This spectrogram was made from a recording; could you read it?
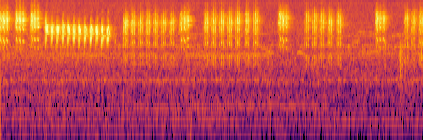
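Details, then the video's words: Sedge Warbler singing and warbling from a treetop by a reedbed: a rapid buzzy trill, then a chain of scratchy, chattering phrases in quick, varied bursts. "SEDGE WARBLER Singing & Calling"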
